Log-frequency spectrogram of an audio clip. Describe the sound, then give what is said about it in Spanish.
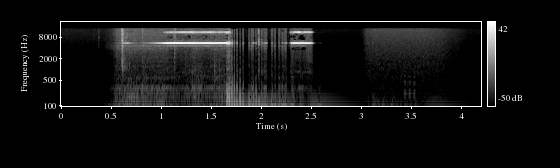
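A high electronic beep sounds twice, a longer tone followed by a shorter one, over a soft thump and low rumbling noise that fades out. “hay un pitido.”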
